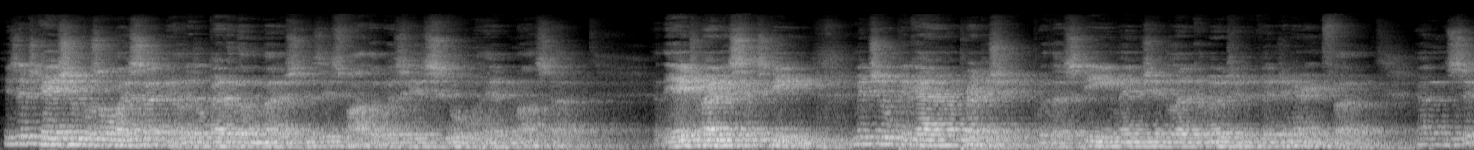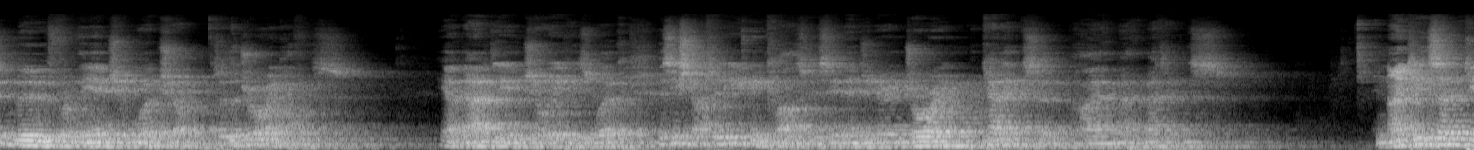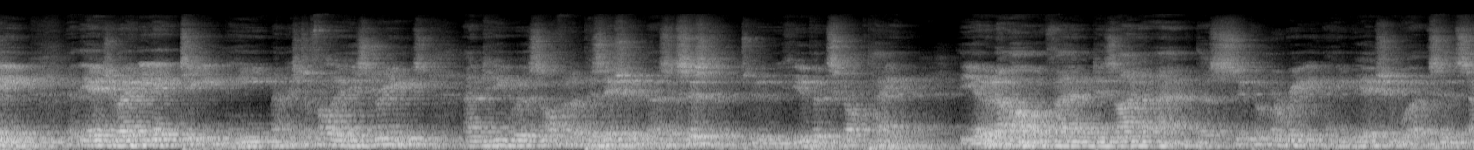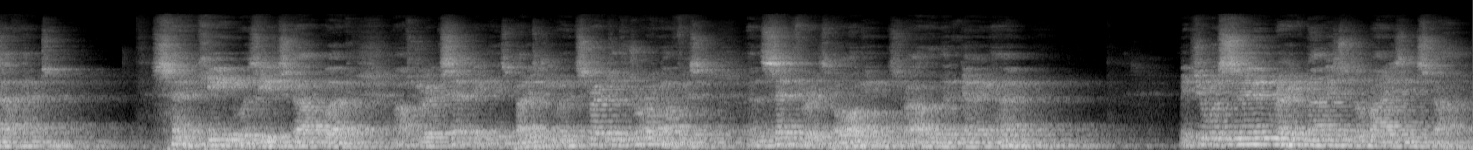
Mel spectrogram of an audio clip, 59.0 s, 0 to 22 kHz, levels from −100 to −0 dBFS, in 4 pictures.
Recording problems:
room echo; strong; dies away in 1.9 s
off-mic speech; far

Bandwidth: 14.5 kHz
